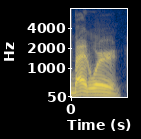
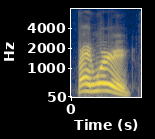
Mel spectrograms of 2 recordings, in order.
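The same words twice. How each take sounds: First: Said in the usual way. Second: Put-on high, loud kid voice; imitated little sister. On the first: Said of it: "She just kept saying". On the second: Retelling the sister's answer, high loud kid voice. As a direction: belt it out like a stubborn child. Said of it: "She's like".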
